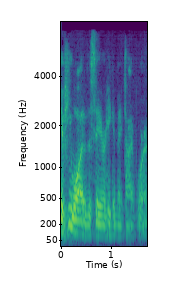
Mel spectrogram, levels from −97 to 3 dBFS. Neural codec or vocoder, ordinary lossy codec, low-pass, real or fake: vocoder, 24 kHz, 100 mel bands, Vocos; MP3, 48 kbps; 7.2 kHz; fake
